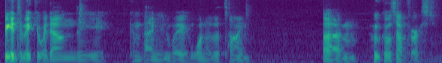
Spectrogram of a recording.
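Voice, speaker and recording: A man acting as game master, improvising narration for a tabletop roleplaying game in halting, repeated phrases. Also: sits low, little pitch movement, smooth.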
